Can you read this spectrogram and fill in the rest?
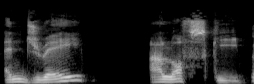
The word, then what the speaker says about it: Andrei Arlovsky: Und als Gegenspieler haben wir ja den, jetzt muss ich aufpassen, dass ich es nicht falsch ausspreche, Andrei Arlovsky.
